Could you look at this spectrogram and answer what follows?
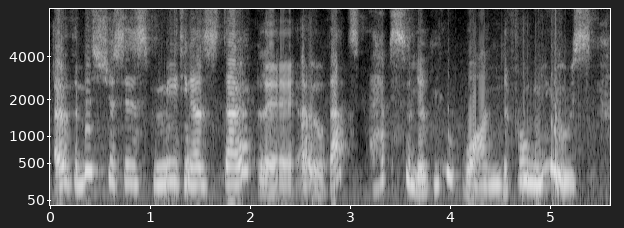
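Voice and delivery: high-pitched, thrilled put-on voice; delighted character voice. Player in character hearing of the mistress, high delighted voice. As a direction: gush in a high, airy character voice.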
